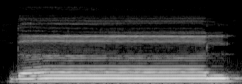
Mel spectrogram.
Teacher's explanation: اگلا لفظ جو ہے دال ہے، اس کو بھی بغیر حرکات کے پڑھتے ہیں تنوین کے۔ دال، اس کو 3 الف کی مقدار میں کھینچیں گے، آخر میں لام ہے تو وہ نہ کریں گے۔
